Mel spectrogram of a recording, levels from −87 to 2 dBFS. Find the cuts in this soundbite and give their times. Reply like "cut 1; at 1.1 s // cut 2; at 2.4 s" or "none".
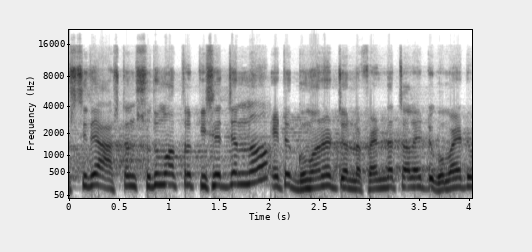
cut 1; at 2.0 s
